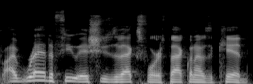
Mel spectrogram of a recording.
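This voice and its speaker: A man as a podcast guest, chatting casually in an animated way and laughing easily. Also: mid-range voice, fairly quick, gravelly, no room sound, studio quality. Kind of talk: casual chat.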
